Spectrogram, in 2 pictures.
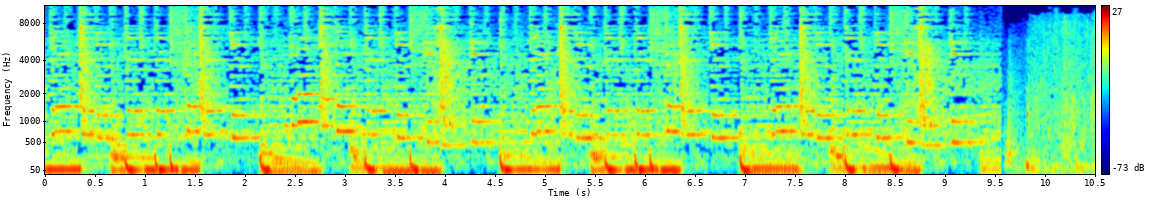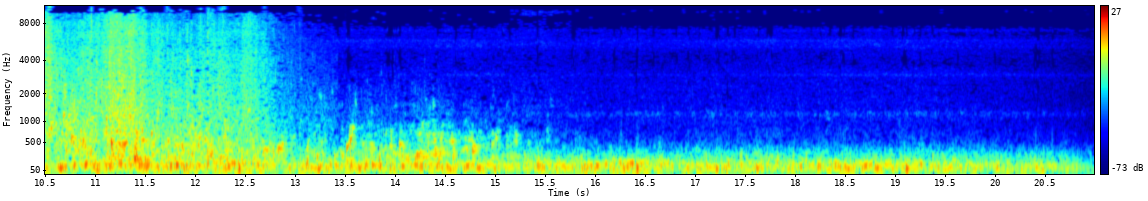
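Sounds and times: water splashing and bubbling: 9.6 - 20.7
low underwater rumble: 9.6 - 20.9.

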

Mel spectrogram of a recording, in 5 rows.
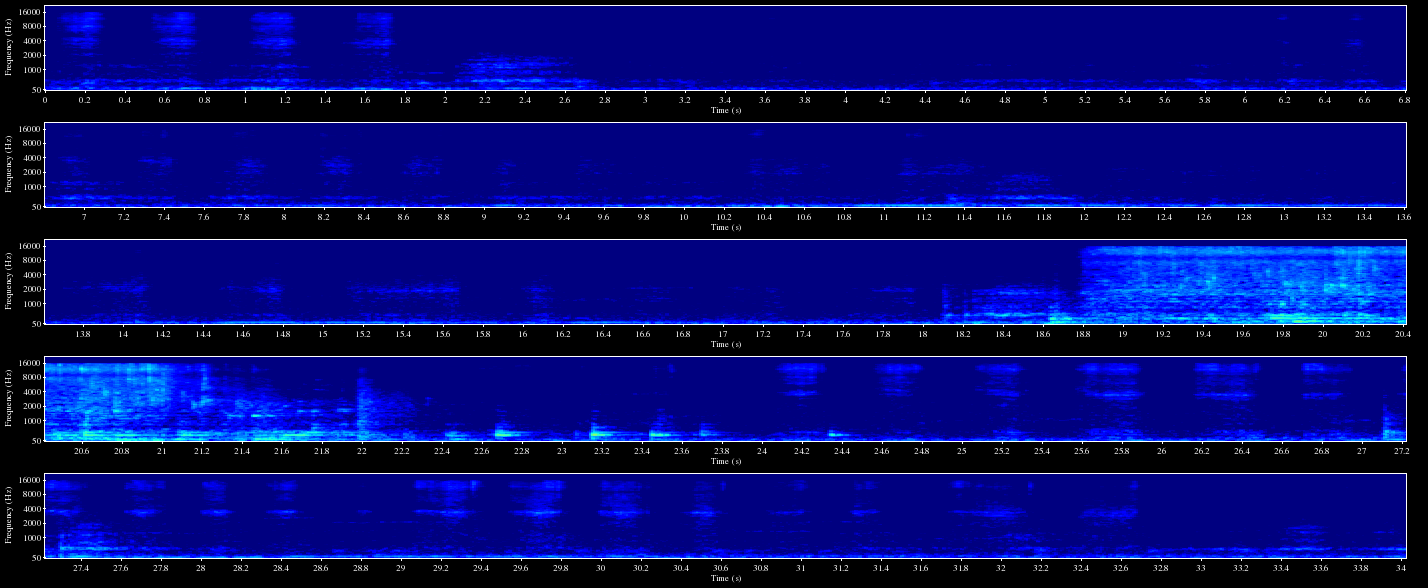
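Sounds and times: razor rasping through stubble: 6.1 - 11.6, 12.6 - 18.1, 24.0 - 32.8
water tap running: 18.8 - 22.0.

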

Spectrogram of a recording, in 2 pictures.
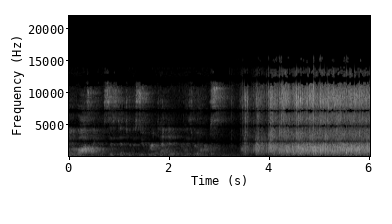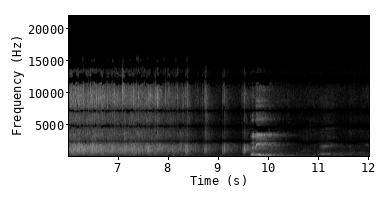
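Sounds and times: audience applauding: 3.4 - 9.8.

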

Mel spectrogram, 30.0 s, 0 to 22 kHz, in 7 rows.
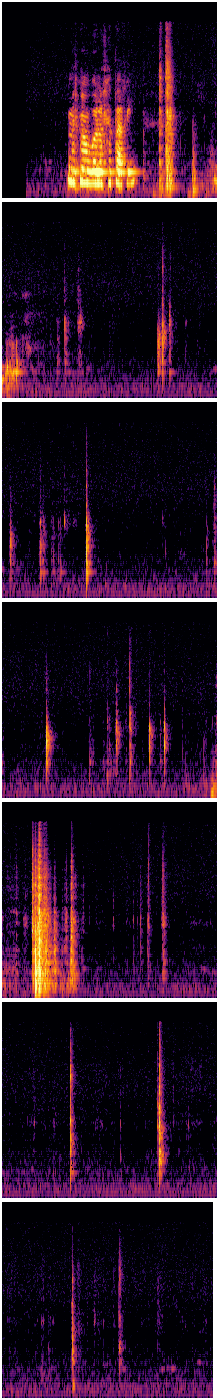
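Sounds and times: small clicks and taps on phone: 7.4 - 7.8, 14.6 - 16.3.

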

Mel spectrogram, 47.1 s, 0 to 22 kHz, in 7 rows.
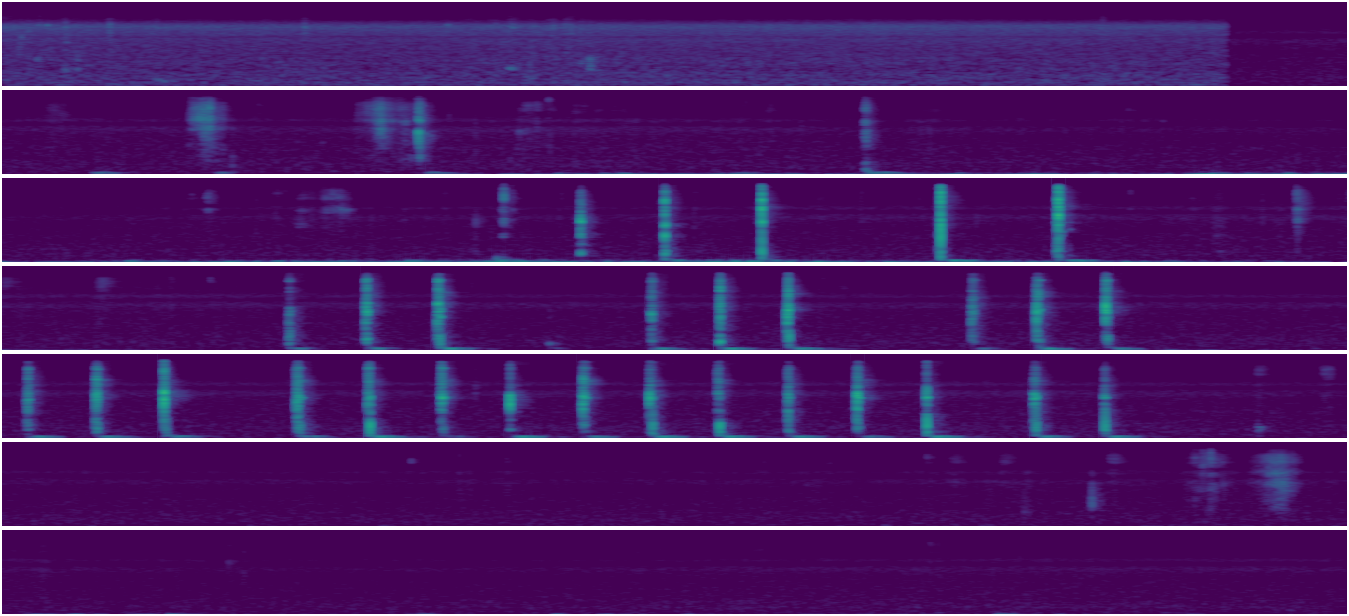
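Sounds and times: wooden knocks striking branch: 27.0 - 32.6.

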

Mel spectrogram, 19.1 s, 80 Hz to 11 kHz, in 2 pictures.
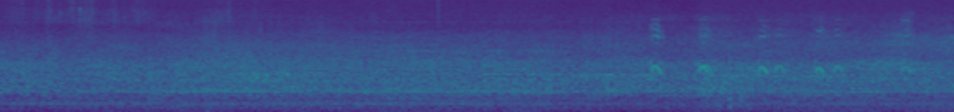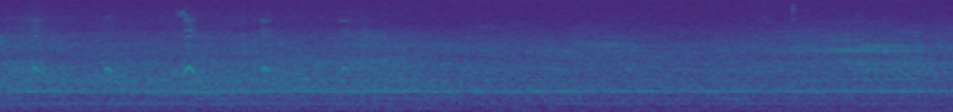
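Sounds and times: distant freight train hum: 0.0 - 19.0
geese honking: 6.5 - 14.3.

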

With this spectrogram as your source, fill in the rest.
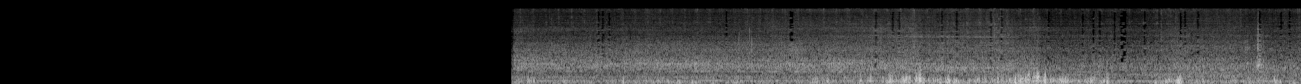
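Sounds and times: pickup truck engine running: 5.1 - 13.0.

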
